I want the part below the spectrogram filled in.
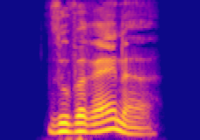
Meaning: inflection of souverän: 1. strong/mixed nominative/accusative feminine singular 2. strong nominative/accusative plural 3. weak nominative all-gender singular
- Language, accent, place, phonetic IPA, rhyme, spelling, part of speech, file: German, Germany, Berlin, [ˌzuvəˈʁɛːnə], -ɛːnə, souveräne, adjective, De-souveräne.ogg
